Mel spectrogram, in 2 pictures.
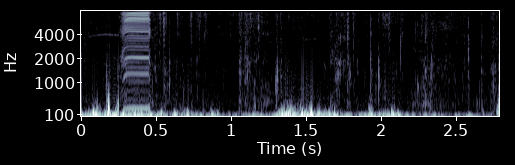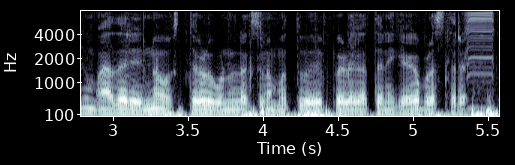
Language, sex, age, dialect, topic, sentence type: Kannada, male, 31-35, Mysore Kannada, agriculture, statement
